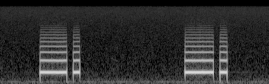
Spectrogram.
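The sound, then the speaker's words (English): A buzzy Morse code tone in a lesson on the International Morse Code sends the letter N, called Nan, a long dash followed by a short dot, twice with a pause between, over a faint background hum. “We will continue instruction in the rudiments of the International Morse Code following station identification.”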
